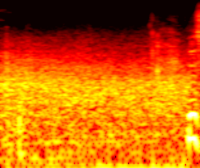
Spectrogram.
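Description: Steady rushing background noise with a faint low hum under it, and a man's voice starting right at the end.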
